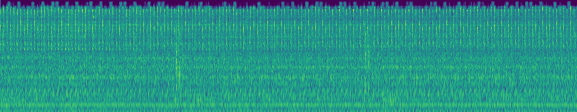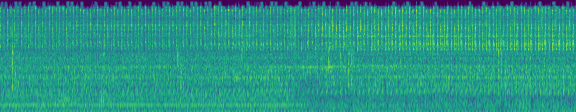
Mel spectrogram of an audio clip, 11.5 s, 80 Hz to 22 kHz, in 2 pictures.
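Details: BMW 430i xDrive B46/B48 4-cylinder petrol at cold start-up in cold weather, idling with faint, uneven ticking and knocking over a steady hum and whine; cause unknown.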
